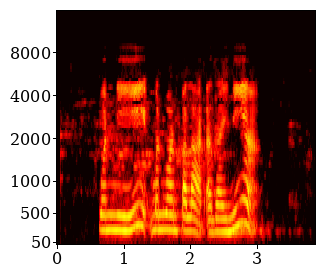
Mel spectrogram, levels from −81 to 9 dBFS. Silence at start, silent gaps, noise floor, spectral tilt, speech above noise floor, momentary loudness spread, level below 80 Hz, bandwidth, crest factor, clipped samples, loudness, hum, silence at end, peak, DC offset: 0.65 s; none; -58 dBFS; -5 dB/octave; 40 dB; 6 LU; -68 dBFS; 9 kHz; 16 dB; under 0.1%; -18 LUFS; none; 0.8 s; -4 dBFS; under 0.1%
